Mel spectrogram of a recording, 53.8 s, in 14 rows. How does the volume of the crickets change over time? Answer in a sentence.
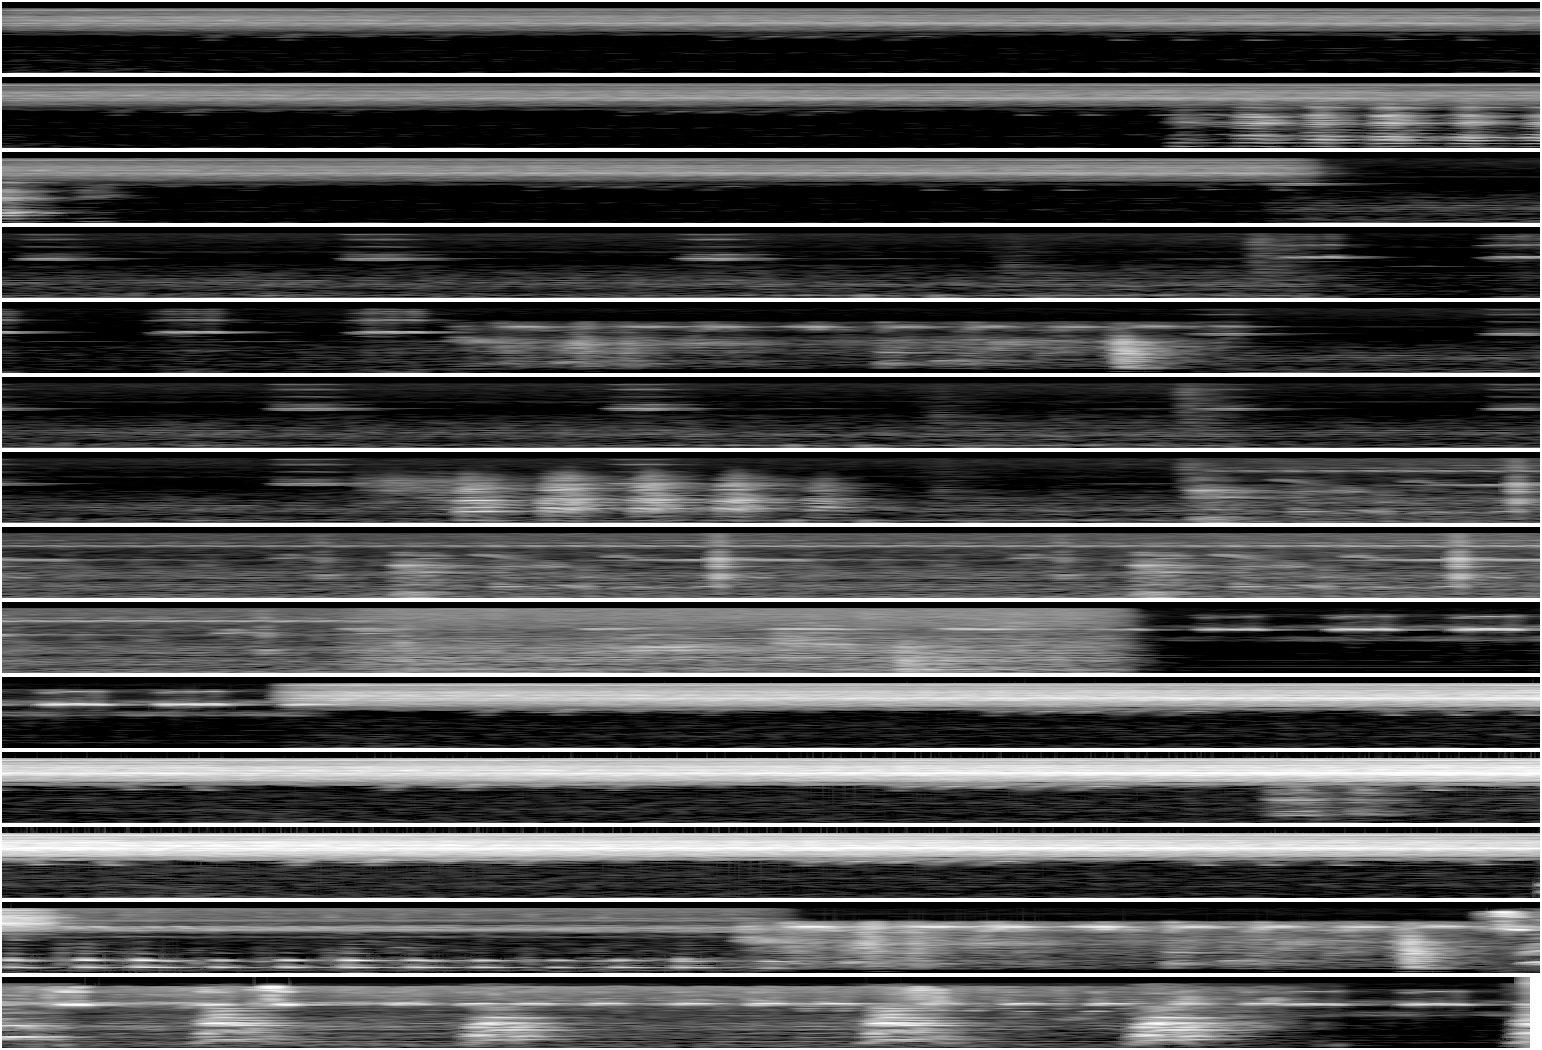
The loudness of the crickets goes up.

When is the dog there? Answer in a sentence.
The dog can be heard from 49.9 to 51.4 s and from 52.1 to 53.0 s.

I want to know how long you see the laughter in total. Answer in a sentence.
You can hear the laughter for 3 seconds altogether.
